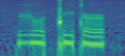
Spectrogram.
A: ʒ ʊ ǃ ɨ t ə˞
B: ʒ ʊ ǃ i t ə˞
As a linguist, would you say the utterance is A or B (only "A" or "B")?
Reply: B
